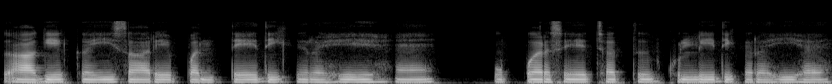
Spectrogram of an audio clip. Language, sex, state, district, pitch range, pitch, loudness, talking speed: Hindi, male, Rajasthan, Jaipur, 110-115 Hz, 110 Hz, -21 LUFS, 100 wpm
